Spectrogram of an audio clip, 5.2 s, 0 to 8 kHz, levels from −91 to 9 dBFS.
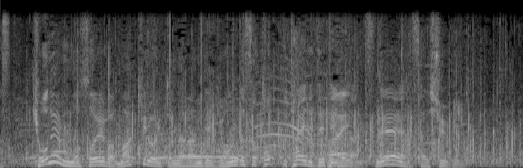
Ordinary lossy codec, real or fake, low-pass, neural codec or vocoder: none; real; 7.2 kHz; none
